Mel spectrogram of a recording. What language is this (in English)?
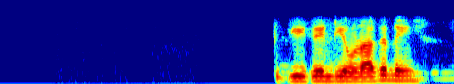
Punjabi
